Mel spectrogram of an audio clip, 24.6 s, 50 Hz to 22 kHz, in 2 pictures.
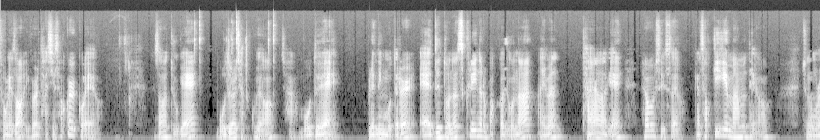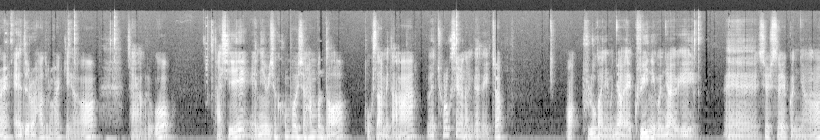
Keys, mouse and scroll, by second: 3.0 click, 3.5 shift+click, 18.4 ctrl+d, 19.1 click, 22.8 click.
